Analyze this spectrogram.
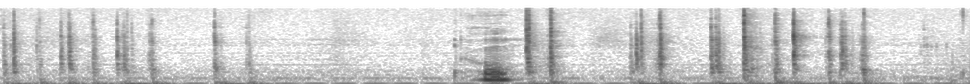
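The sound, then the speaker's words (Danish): Rapid keystrokes on a computer keyboard clatter in irregular bursts, fairly quiet, with a brief pause and a slightly louder clack midway before the typing resumes, as someone types in their CVR business registration number. “Og her er det så vigtigt, hvis jeg er momsregistreret, at jeg skriver mit CVR-nummer.”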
